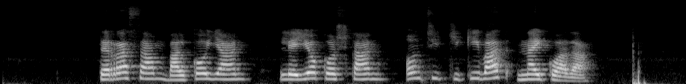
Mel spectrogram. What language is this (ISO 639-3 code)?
eus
